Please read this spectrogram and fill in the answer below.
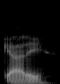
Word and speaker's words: Gaddy: funny to me that it's Gotti, like John Gotti, like the Teflon Mm-hmm. Don. It's spelled differently, but I mean, Yep.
